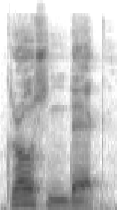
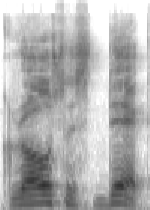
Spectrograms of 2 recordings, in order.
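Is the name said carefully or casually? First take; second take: casually; carefully. First: The name is said quickly and casually. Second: The name is said slowly and carefully.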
